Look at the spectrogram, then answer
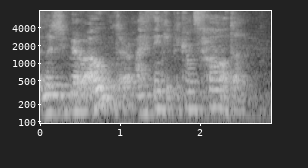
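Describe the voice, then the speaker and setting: Noticeable background noise and audible room echo fill the recording. Within them, a man speaks at a fairly slow pace. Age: 60s. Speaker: playwright. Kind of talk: interview. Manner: halting.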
